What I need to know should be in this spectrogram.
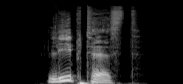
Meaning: inflection of lieben: 1. second-person singular preterite 2. second-person singular subjunctive II
- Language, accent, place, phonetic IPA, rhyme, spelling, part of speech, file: German, Germany, Berlin, [ˈliːptəst], -iːptəst, liebtest, verb, De-liebtest.ogg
